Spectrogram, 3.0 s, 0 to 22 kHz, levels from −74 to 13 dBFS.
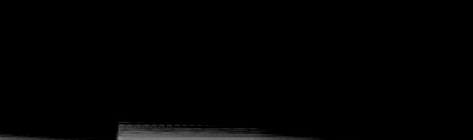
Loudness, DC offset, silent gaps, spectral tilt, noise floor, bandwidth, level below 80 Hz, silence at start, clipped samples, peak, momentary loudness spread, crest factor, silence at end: -37 LUFS; under 0.1%; none; -9.5 dB/octave; -87 dBFS; 3.5 kHz; -68 dBFS; 0 s; under 0.1%; -20 dBFS; 18 LU; 18 dB; 1.1 s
